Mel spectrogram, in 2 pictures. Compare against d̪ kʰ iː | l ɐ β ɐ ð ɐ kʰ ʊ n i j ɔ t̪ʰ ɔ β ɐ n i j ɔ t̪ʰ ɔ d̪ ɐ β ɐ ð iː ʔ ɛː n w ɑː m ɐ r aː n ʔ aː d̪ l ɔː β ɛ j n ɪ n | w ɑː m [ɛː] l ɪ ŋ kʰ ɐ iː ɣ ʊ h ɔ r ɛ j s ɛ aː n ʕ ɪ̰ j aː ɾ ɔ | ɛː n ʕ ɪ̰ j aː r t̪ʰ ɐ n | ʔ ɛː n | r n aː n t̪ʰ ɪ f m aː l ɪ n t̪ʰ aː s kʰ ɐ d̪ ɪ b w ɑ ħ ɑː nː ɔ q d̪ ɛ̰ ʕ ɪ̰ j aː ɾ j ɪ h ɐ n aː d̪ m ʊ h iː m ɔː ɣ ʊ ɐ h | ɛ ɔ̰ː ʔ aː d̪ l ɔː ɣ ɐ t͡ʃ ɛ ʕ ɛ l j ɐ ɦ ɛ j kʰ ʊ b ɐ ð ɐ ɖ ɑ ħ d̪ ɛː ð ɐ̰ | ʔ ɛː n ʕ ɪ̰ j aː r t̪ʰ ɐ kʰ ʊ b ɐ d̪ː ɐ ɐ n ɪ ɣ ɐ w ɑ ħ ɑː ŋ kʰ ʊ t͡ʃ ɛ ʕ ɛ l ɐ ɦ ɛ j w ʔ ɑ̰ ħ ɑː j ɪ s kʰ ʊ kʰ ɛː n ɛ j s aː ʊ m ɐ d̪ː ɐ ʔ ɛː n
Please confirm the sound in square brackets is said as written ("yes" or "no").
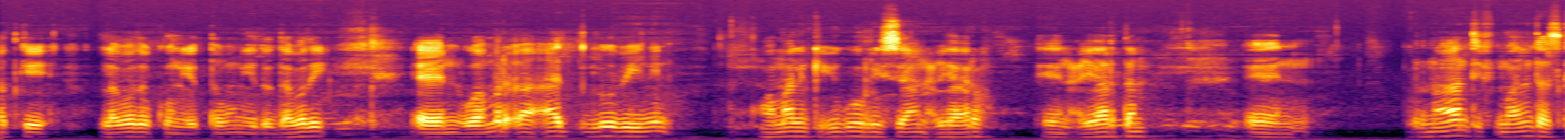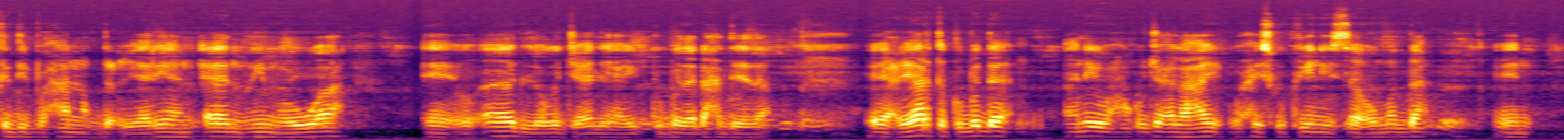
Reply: no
